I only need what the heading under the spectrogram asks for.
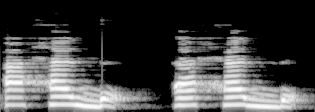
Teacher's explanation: Maka jadilah dia qalqalah dan qalqalahnya qalqalah besar ya, qalqalah kubra. Cara bacanya adalah dipantulkan, pantulannya besar.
